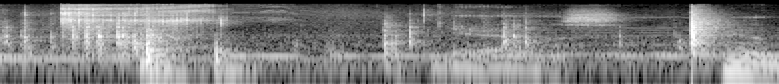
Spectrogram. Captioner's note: clanks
